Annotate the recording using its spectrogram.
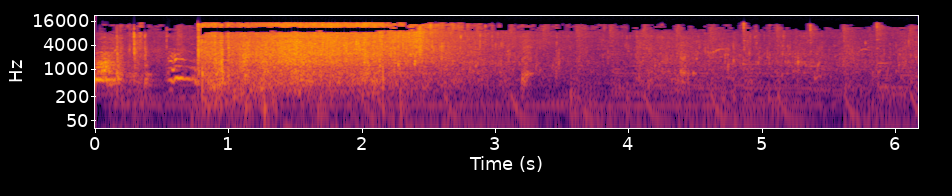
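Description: A big splash about a second in as a rescue handler and a dog in a life vest jump off a jetty into lake water together, the spray fading away over the next two seconds, with background music.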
